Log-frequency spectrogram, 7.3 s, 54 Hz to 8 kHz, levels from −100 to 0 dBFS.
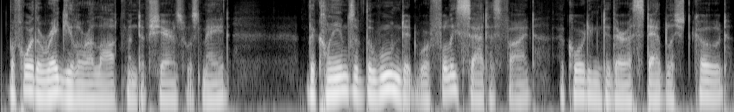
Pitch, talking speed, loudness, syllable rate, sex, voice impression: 105 Hz, 170 wpm, -18 LUFS, 6.2 syllables/s, male, masculine, adult-like, relaxed, powerful, slightly soft, slightly muffled, intellectual, sincere, calm, reassuring, wild, slightly strict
